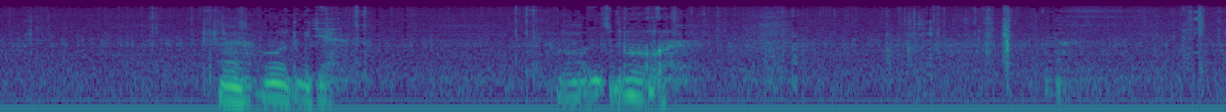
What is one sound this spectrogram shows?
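Gloved fingers scrape and crumble damp soil.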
